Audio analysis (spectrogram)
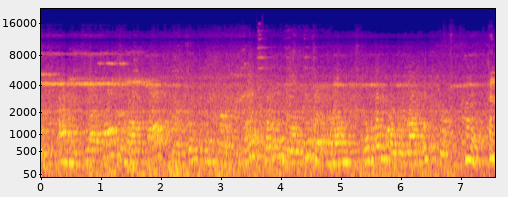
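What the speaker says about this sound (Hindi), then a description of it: "5 नंबर प्लेटफॉर्म पर ट्रेन अराइव हुई है।" The Mumbai CSMT–Hyderabad Express pulls into Kalyan Junction, its wheels rumbling and clattering steadily on the rails. A busy platform crowd chatters loudly over the train.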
